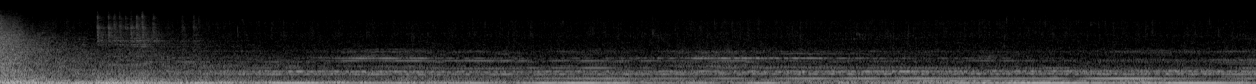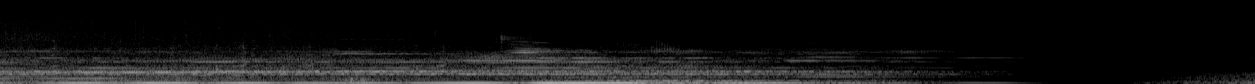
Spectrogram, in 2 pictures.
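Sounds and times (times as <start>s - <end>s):
rain falling steadily: 0.0s - 20.4s
faint sustained droning tones: 0.1s - 22.8s.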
